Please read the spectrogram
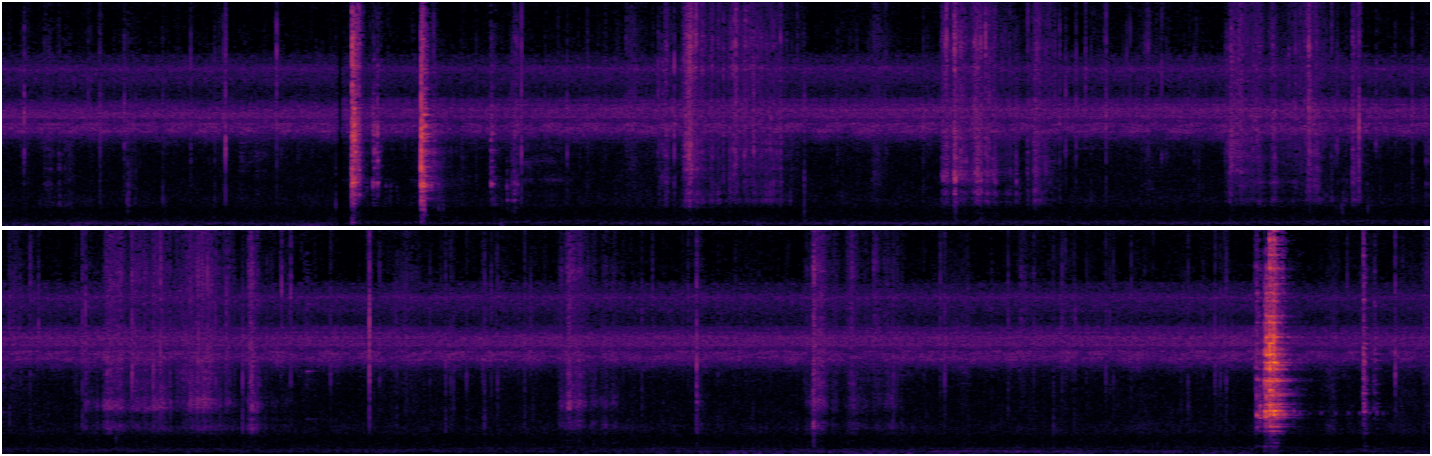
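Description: A steady, high-pitched chorus of insects, with occasional clinks and scrapes of metal camp cookware being handled at the stove: a few sharp knocks about four seconds in, brief rattles through the middle, and one loud clatter near the end.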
